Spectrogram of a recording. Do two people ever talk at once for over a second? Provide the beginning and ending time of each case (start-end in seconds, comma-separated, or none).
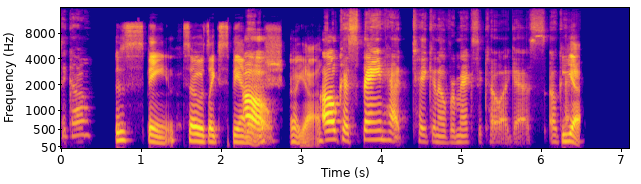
none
